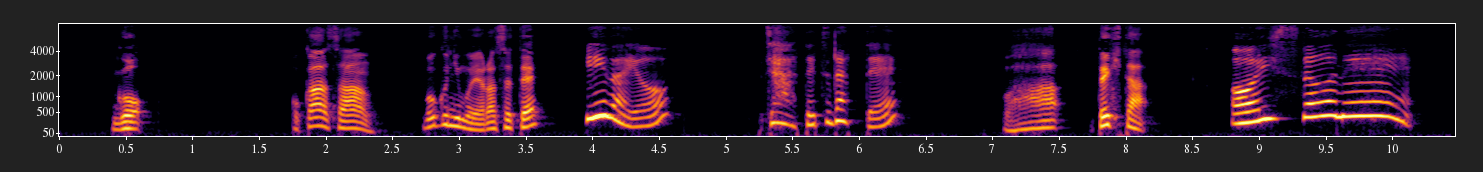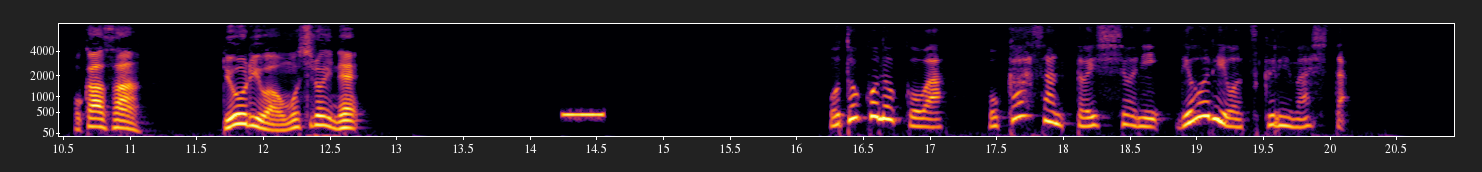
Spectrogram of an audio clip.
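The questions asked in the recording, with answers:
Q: 男の子はお母さんと一緒に料理を作りました。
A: ○(正しい)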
